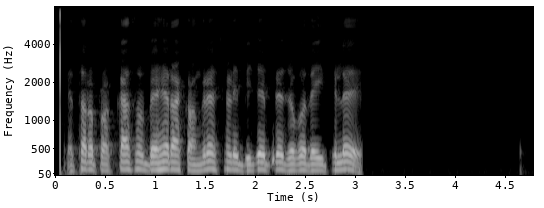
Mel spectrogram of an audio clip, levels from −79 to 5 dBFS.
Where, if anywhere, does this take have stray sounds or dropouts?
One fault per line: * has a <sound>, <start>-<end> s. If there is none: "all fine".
all fine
